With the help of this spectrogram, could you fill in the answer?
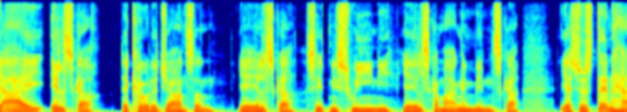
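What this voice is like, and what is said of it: Usual voice. Nothing is said of it.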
